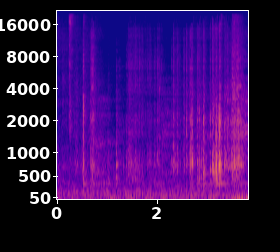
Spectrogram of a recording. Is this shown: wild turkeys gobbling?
no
